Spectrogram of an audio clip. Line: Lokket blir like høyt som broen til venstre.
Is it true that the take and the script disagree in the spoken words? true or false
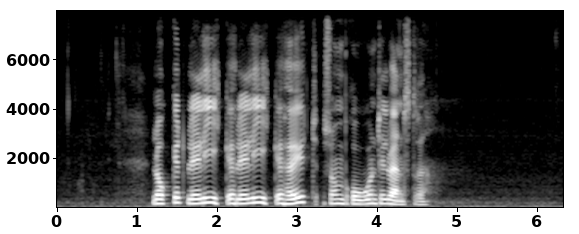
true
